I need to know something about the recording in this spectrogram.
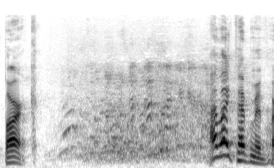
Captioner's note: laughter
